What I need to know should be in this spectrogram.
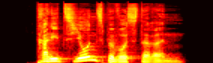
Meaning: inflection of traditionsbewusst: 1. strong genitive masculine/neuter singular comparative degree 2. weak/mixed genitive/dative all-gender singular comparative degree
- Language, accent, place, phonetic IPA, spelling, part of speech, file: German, Germany, Berlin, [tʁadiˈt͡si̯oːnsbəˌvʊstəʁən], traditionsbewussteren, adjective, De-traditionsbewussteren.ogg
